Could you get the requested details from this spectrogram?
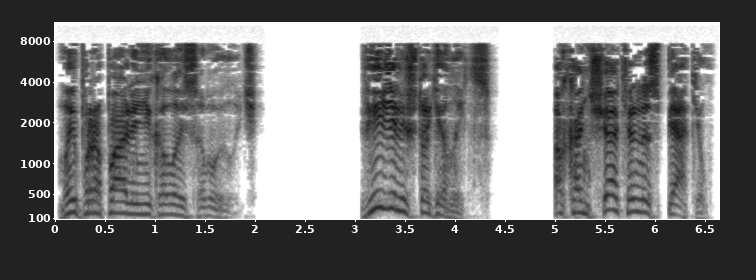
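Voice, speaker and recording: A man doing an excitable, blunt townsman. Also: on the high side, a little slow, slightly rough, no room sound, highs cut off, voice pushed up, full character voice. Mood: alarmed. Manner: exclaiming, excitable. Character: agitated middle-aged man, blunt and decisive.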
